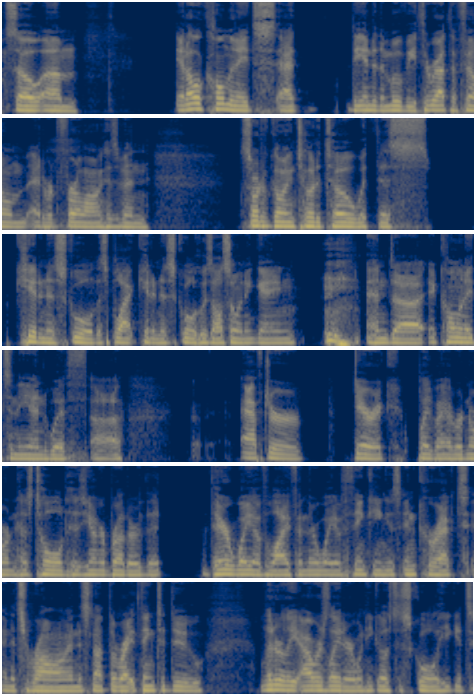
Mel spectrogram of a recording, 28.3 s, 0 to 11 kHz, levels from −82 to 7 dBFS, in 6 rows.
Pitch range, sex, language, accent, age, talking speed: 115-125 Hz, male, English, American, 20-39, 195 wpm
